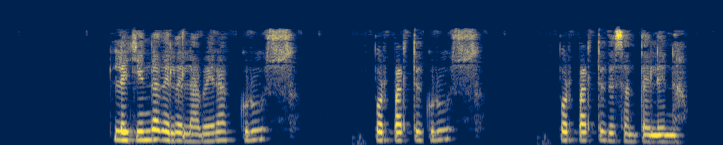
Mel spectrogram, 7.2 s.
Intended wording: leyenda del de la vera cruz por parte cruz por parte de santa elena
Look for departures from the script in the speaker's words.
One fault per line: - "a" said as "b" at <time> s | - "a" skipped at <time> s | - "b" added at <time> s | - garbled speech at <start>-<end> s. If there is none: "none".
none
